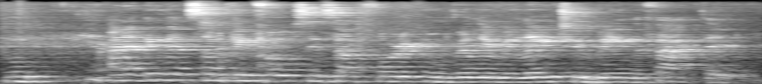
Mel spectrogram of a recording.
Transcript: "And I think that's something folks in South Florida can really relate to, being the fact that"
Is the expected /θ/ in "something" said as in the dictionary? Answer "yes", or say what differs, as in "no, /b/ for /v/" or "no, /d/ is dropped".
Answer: yes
